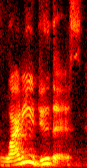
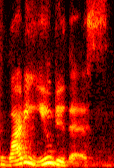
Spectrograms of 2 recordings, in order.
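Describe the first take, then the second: First: Said in the usual way. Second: "you" punched as a retort; stress on YOU. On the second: Acted. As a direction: throw the question back, leaning on "you". She throws his question back.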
